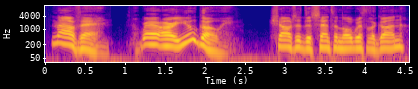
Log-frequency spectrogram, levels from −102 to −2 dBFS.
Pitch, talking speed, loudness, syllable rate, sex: 155 Hz, 160 wpm, -17 LUFS, 4.8 syllables/s, male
